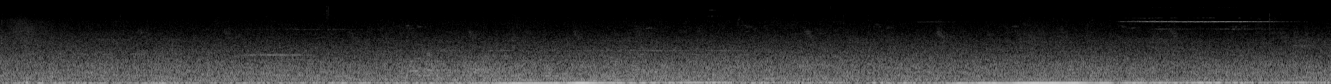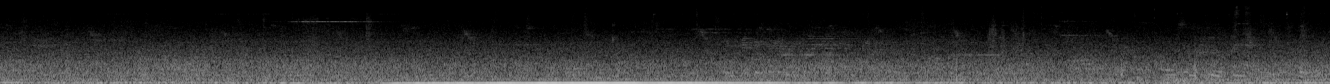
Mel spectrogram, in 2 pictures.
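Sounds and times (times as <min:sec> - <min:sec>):
metro train running with a deep rumble: 0:00.0 - 0:11.7, 0:12.4 - 0:26.6.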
